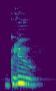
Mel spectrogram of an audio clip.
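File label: "Glue", English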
